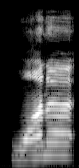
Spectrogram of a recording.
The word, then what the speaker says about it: wanna: Think of the famous ones, wanna and gonna. Right. Wanna is want to. Exactly. It's a reduction of want to, what happens phonetically. The T sound at the end of want usually disappears completely, and the vowel sound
